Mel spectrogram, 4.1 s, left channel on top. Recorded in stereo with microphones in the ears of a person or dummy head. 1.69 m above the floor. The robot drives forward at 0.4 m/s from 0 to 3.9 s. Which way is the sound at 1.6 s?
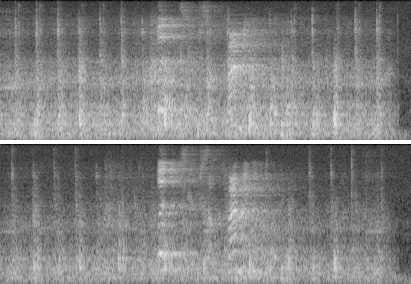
30° left (ahead or behind).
